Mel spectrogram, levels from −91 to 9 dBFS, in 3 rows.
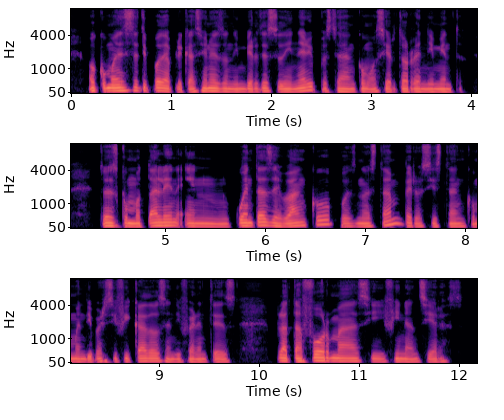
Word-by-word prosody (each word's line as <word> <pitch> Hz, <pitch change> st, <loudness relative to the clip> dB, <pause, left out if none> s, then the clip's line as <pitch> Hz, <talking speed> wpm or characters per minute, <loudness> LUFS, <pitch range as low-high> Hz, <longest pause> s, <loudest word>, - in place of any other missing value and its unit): o 115 Hz, -, +2 dB
como 115 Hz, +1 st, +4 dB
en 120 Hz, -, +6 dB
ese 120 Hz, +1 st, 0 dB
tipo 115 Hz, -, +1 dB
de -, -, +4 dB
aplicaciones 100 Hz, +3 st, +1 dB
donde 95 Hz, -2 st, 0 dB
inviertes 100 Hz, +3 st, -1 dB
tu 95 Hz, -, -1 dB
dinero 95 Hz, +5 st, +2 dB
y, -, -, -1 dB
pues, 100 Hz, -4 st, -7 dB
te -, -, -3 dB
dan 95 Hz, -1 st, +1 dB
como 95 Hz, -2 st, -2 dB
cierto 95 Hz, 0 st, -1 dB
rendimiento. 95 Hz, -2 st, -1 dB, 0.3 s
Entonces, 115 Hz, -1 st, +2 dB
como 105 Hz, -1 st, +2 dB
tal, 120 Hz, +4 st, +3 dB
en 125 Hz, -1 st, +2 dB
en 100 Hz, -2 st, 0 dB
cuentas 115 Hz, +4 st, +3 dB
de 110 Hz, -3 st, +2 dB
banco, 125 Hz, +11 st, 0 dB
pues, 100 Hz, -1 st, -4 dB
no 100 Hz, 0 st, 0 dB
están, 145 Hz, -, -1 dB
pero 100 Hz, -3 st, -2 dB
sí 100 Hz, -, -6 dB
están 100 Hz, 0 st, -3 dB
como 95 Hz, 0 st, -3 dB
en 95 Hz, -, -1 dB
diversificados 100 Hz, +2 st, -2 dB
en 90 Hz, -, -1 dB
diferentes 90 Hz, +1 st, -3 dB, 0.4 s
plataformas 105 Hz, -1 st, +2 dB
y 95 Hz, -2 st, -3 dB
financieras. 95 Hz, -1 st, -4 dB
100 Hz, 195 wpm, -25 LUFS, 95-110 Hz, 0.4 s, en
